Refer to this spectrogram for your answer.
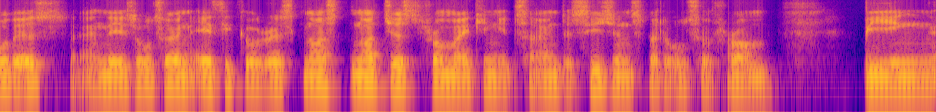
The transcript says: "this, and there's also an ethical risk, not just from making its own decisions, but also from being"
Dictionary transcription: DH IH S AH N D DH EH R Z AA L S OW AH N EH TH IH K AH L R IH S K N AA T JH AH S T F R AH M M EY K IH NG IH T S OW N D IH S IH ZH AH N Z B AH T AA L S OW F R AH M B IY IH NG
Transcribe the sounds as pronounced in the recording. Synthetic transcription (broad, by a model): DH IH S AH N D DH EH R Z AA L S OW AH N EH TH IH K AH L R IH S K N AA T JH AH S T F R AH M M EY K IH NG IH T S OW N D IH S IH ZH AH N Z B AH T AA L S OW F R AH M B IY IH NG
